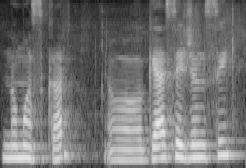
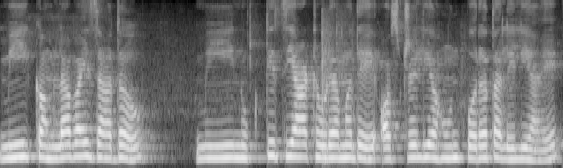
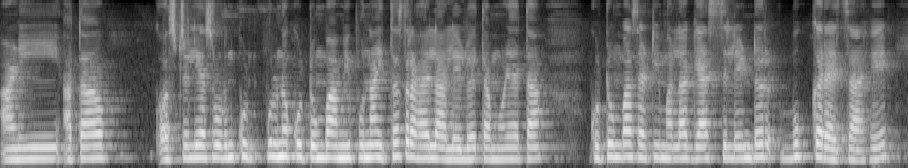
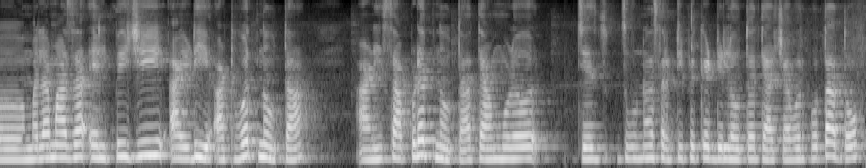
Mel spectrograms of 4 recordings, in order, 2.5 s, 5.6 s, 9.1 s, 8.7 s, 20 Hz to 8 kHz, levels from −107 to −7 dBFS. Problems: none marked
